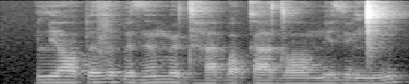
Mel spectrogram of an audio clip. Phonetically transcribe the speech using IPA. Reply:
lʲ ɒː p ə v ə ɓ ə ð ə̃ m ə˞ dʱ a ɓ ɒ k a d ɒː m ɪ ð ʏ ŋ͡ǀ ĩ

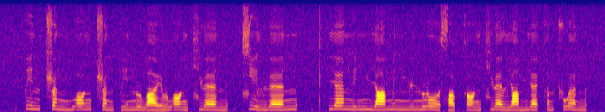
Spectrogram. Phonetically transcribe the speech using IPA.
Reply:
p i˥˧ n ʈ͡ʂ ə˥˩ n m w ɑ˥ ŋ ʈ͡ʂ ə˥˩ n p i˧˥ n ɻ w a˨˩ ɪ̯ ɻ w ɑ˥˧ ŋ t͡ɕ ɥ ɛ˥˩ n | t͡ɕ i˥˩ l ɥ ɛ˧˥ n | pʰ j ɛ˥ n̪ i˧˥ ŋ m j ä˧˥ m i˧ n m y˧˥ n ɻ o˥˩ ʊ̯ s ɑ˩ ʊ̯ k ɑ˧˥ ŋ t͡ɕ ɥ ɛ˥˧ l j ä˥˩ m j ɛ˥ k ə˨ n ʈ͡ʂ w ə˥˩ n

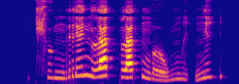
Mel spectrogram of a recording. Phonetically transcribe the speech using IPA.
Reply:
t͡ɕʰ ɯ˧ ŋ r e˥˩ n l a˥˩ t̚ p l a˦˥ t̚ ŋ ɤː˩˦ w m i˨˩ ʔ n i˦˥ ʔ

